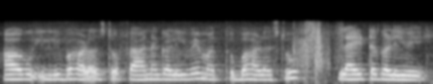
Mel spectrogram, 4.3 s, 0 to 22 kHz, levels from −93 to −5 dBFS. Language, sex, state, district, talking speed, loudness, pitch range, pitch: Kannada, female, Karnataka, Bidar, 95 wpm, -14 LUFS, 220-235 Hz, 230 Hz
